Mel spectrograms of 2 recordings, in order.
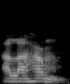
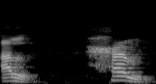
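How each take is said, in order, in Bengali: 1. একটি অতিরিক্ত স্বরধ্বনি l আর h-কে আলাদা করে। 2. l কোনো স্বরধ্বনি ছাড়াই কণ্ঠনালী থেকে আসা h-এর সাথে যুক্ত হয়। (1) "এখানে আলাহামটা সঠিক নয়" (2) "বড় হা, কণ্ঠনালী থেকে চেপে"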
